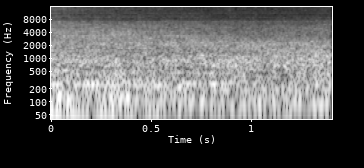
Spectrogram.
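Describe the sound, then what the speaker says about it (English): Loud, steady road traffic roars close to someone out walking, a dense continuous rumble with no distinct passing vehicles and no talking. "sorry about the traffic, it's really loud."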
